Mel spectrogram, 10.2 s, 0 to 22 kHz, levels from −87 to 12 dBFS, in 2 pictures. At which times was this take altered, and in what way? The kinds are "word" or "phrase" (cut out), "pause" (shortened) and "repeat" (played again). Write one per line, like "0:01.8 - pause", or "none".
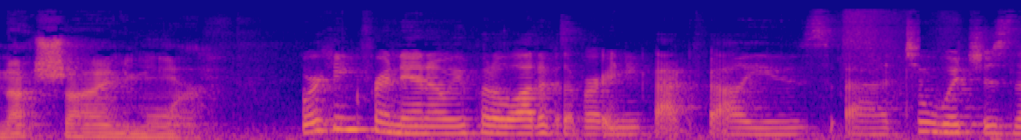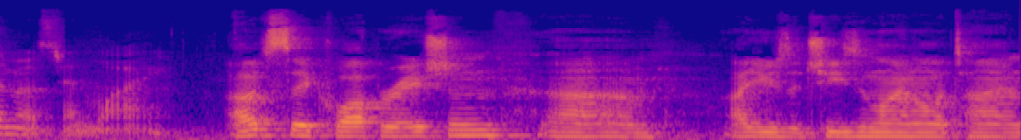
0:02.8 - phrase
0:04.6 - word
0:05.4 - word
